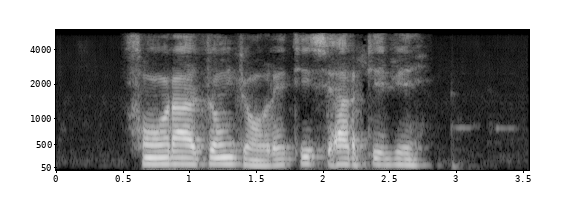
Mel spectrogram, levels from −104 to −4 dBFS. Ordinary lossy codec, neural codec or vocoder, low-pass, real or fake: AAC, 32 kbps; codec, 16 kHz, 4 kbps, X-Codec, HuBERT features, trained on general audio; 5.4 kHz; fake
